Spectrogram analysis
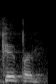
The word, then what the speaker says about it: Cowper: William Cowper, spelled Cowper, pronounced Cooper.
